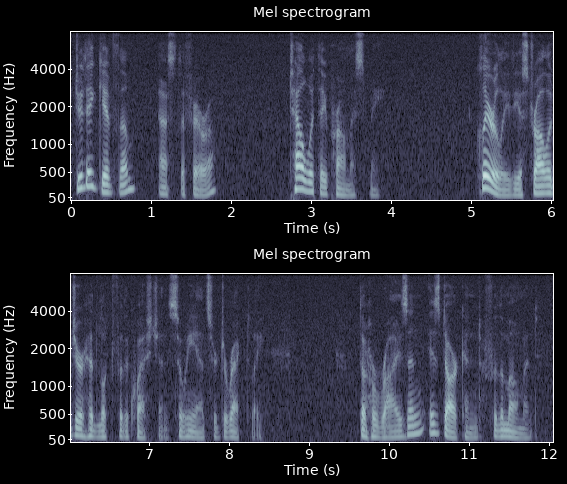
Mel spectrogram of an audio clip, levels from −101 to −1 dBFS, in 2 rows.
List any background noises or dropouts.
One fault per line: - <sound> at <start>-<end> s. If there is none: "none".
none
